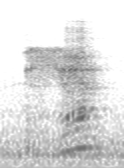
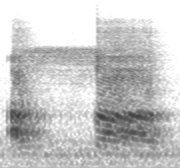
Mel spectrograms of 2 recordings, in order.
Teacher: ارتفاع وعلو، ارتفاع وعلو. انما السين والزاي مفيش استعلاء خالص. ايوه دي فرق في النطق عن الصاد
